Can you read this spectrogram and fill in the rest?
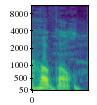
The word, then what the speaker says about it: Hochul: Listen, I want to plead to our new governor in the state of New York, Governor Hochul. Which rhymes with vocal, as she so eloquently put it.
